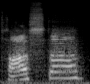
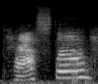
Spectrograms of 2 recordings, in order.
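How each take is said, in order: First: It is said the American way. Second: It is said the British way. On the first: "not pasta" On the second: "they say like pasta"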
